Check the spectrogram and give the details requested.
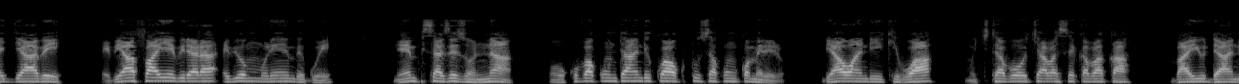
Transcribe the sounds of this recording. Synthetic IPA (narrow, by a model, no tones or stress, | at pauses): ɟːaːβe̞ː | βjaːfaːje̞ːβiɾalaʔe̞βjo̞ːmumule̞ːmbe̞ɡwe̞ | ne̞ːmpi̥saze̞zo̞nːa | o̞kuvakuːntaːndikwao̞ku̥tuːsakuŋko̞me̞ɾe̞̰ɾo̞̰ | βjaːwaːndiːciβwa | muci̥taβo̞caːβase̞kaβaka | βajudan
